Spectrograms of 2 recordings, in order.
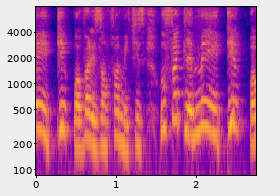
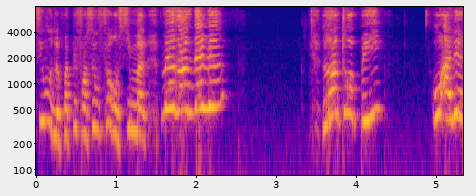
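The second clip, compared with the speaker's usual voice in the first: crying out in anger; 7 semitones higher, 4 dB louder than usual. Real, not acted. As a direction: voice breaks into a high loud cry. Colère montante contre les compatriotes. (cri de colère, la voix qui se brise, aigu et fort)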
